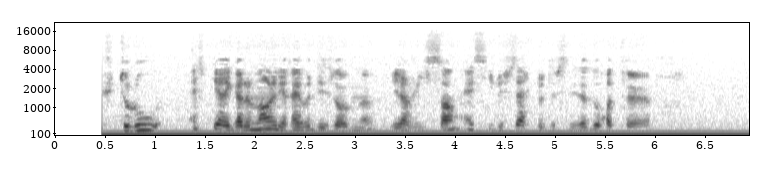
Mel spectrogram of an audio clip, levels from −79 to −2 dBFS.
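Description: Digital silence fills the first 0.47 s, then speech snaps in mid-sound with no natural onset: a cut-off start, because the recording began late.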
